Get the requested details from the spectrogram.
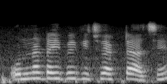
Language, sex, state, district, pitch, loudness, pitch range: Bengali, female, West Bengal, Purulia, 255 Hz, -15 LUFS, 240-275 Hz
